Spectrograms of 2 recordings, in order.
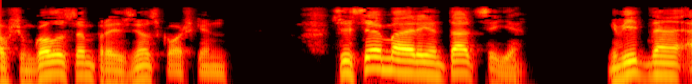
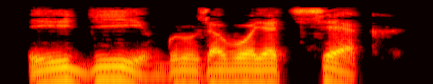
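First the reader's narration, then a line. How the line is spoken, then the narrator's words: Hissing whisper. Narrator (Russian): свистящим шепотом сказал он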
